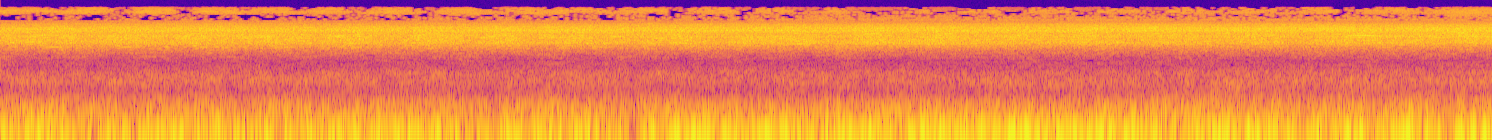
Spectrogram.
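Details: Summer cicada chorus in the bamboo forest at Yongsan Family Park, a continuous dense hissing buzz holding level throughout, over a low murmur of park noise.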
